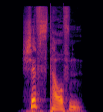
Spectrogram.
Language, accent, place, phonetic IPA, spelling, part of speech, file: German, Germany, Berlin, [ˈʃɪfsˌtaʊ̯fn̩], Schiffstaufen, noun, De-Schiffstaufen.ogg
- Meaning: plural of Schiffstaufe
